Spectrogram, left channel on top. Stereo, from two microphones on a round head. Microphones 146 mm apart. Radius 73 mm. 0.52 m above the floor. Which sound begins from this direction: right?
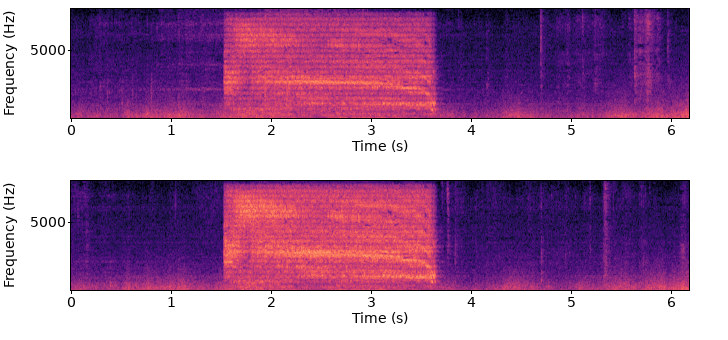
A scream, at 1.5 s.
